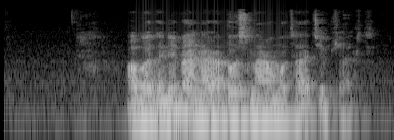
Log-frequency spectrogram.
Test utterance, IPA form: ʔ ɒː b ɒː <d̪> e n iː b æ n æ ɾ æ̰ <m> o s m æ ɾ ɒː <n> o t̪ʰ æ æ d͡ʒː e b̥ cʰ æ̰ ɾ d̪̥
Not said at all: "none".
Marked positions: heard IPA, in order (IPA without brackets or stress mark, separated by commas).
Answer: d̪, b, m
